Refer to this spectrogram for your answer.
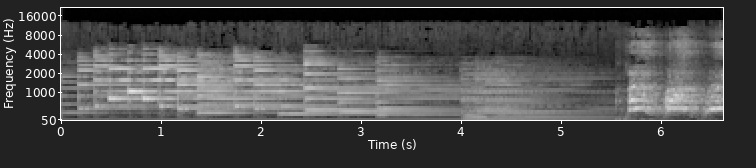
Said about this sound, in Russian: Отрывистый лай собаки заставил меня вздрогнуть. Черный пес вдруг заволновался и начал агрессивно рыть землю, бросая призывные взгляды на хозяина.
